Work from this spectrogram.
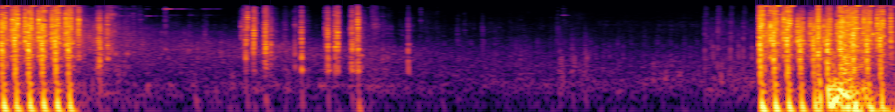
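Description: In a shooter video game, a Fennec submachine gun fires loud, close automatic bursts at the start and end, with scattered single shots and short bursts in the quieter stretch between them. No one speaks.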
